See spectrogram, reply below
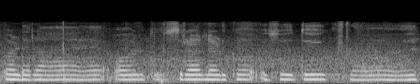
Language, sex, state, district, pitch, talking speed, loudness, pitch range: Hindi, female, Bihar, Kaimur, 220 Hz, 145 wpm, -14 LUFS, 220-225 Hz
